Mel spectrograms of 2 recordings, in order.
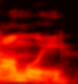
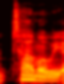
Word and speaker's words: Tomoe: It's like you're pronouncing the Oh. O and the E like an O and an E. That's how you would say it in Japanese. Tomoi. Oh, Tomoe.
